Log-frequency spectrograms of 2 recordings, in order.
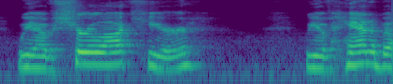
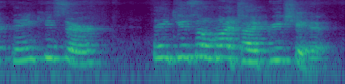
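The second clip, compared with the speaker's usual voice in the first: mock polite thanks; 6 semitones higher than usual. Real, not acted.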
